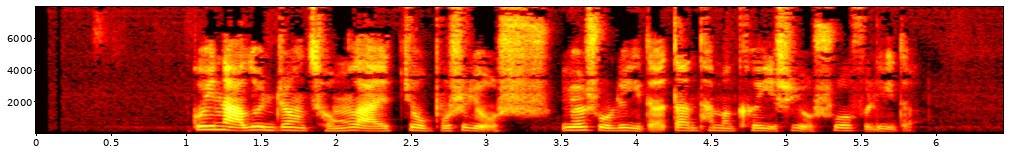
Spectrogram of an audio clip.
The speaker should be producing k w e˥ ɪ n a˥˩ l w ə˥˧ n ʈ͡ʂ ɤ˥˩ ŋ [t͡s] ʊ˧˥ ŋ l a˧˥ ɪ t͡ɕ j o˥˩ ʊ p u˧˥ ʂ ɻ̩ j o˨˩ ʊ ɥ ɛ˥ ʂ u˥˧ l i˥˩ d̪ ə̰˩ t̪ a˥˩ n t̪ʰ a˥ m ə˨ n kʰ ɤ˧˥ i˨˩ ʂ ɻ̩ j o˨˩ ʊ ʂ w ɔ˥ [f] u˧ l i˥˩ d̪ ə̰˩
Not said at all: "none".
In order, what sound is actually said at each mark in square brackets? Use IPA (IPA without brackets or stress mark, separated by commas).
t͡sʰ, f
